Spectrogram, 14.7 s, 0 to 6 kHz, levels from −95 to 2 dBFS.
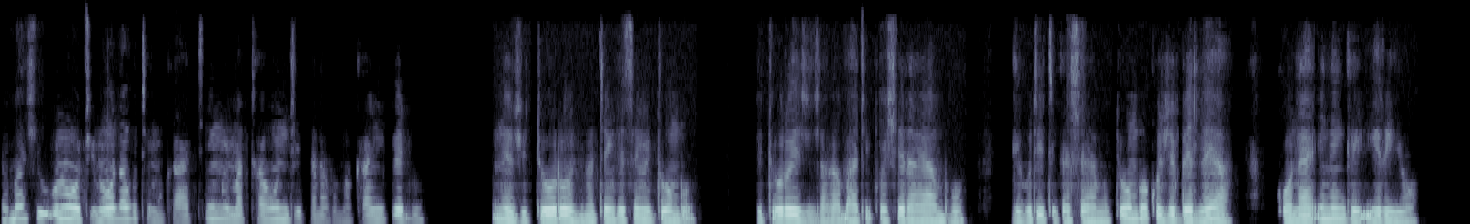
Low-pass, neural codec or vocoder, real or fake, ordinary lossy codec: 5.4 kHz; none; real; AAC, 32 kbps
